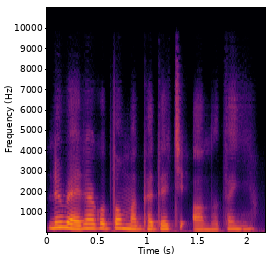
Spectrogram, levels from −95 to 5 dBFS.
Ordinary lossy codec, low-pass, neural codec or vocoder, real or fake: none; 9.9 kHz; codec, 24 kHz, 0.9 kbps, WavTokenizer, large speech release; fake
